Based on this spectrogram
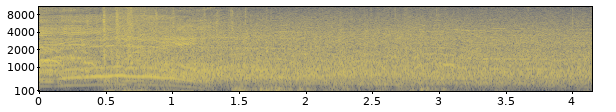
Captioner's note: Wade screams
